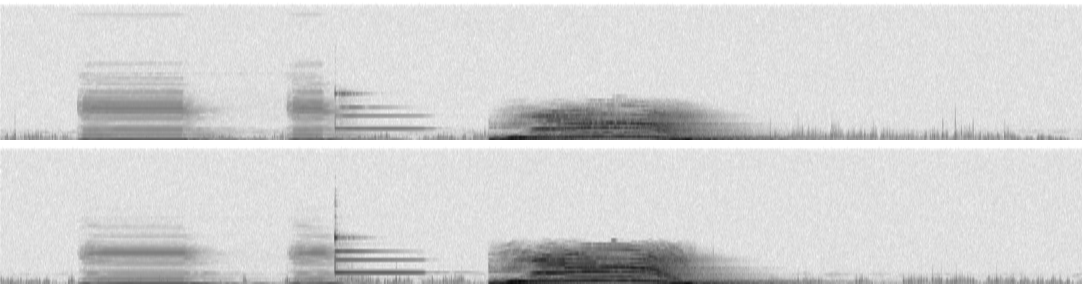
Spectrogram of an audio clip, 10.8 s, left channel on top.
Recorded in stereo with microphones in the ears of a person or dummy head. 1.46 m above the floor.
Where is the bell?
25° right (ahead or behind), 0.7 m.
